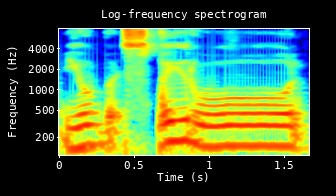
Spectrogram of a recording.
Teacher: فِي ظُلُمَاتٍ لَا يُبْصِرُونَ، فِي ظُلُمَاتٍ لَا يُبْصِرُونَ، اس کو آپ دیکھ سکتے ہیں، وقف کریں گے تو یبصرون، اس قاد کو پر پڑھنا ہے ہمیشہ اور ہر حالت میں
